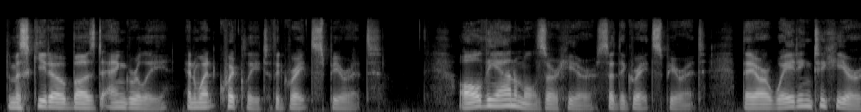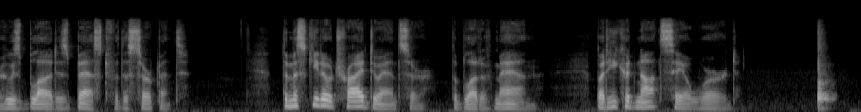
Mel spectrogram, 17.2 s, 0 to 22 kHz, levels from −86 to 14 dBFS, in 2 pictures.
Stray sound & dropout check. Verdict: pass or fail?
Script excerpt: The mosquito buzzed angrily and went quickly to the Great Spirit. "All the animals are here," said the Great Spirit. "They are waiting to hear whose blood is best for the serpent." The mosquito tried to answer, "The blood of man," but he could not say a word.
fail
